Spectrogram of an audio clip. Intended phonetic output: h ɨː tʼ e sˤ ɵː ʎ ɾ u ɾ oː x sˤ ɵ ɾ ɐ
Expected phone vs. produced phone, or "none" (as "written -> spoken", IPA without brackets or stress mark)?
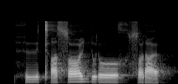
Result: none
